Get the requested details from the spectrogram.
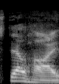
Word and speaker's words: Delhi: Yes, for those of you who are not in New York, that says Delhi. It's not. It's Delhi. That's how it's pronounced in New York State.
